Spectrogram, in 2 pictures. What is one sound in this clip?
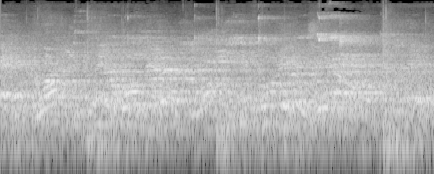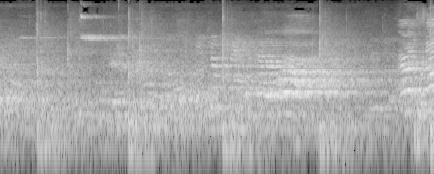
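Young spectators shout and cheer in an echoing gym.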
